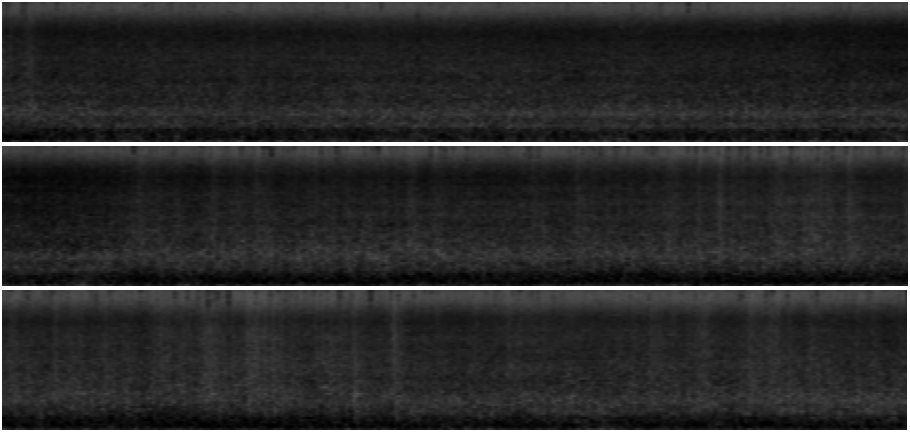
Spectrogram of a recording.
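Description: Rolling surf breaks and washes onto a shore.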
